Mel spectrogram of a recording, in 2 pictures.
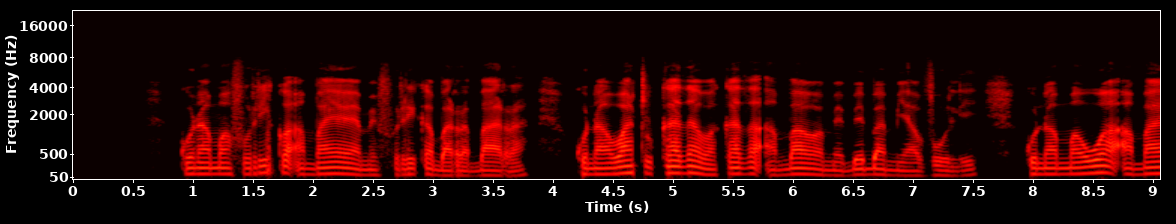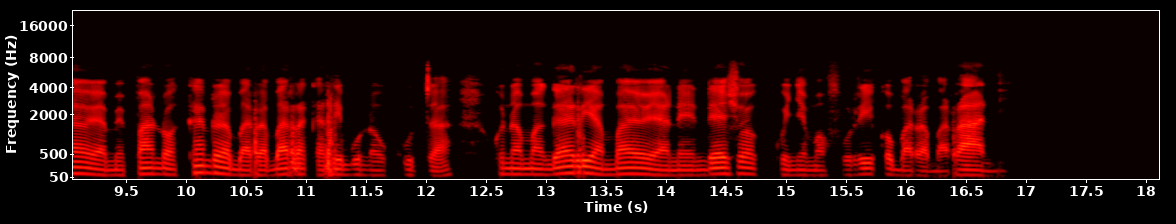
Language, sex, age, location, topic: Swahili, male, 18-24, Nakuru, health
